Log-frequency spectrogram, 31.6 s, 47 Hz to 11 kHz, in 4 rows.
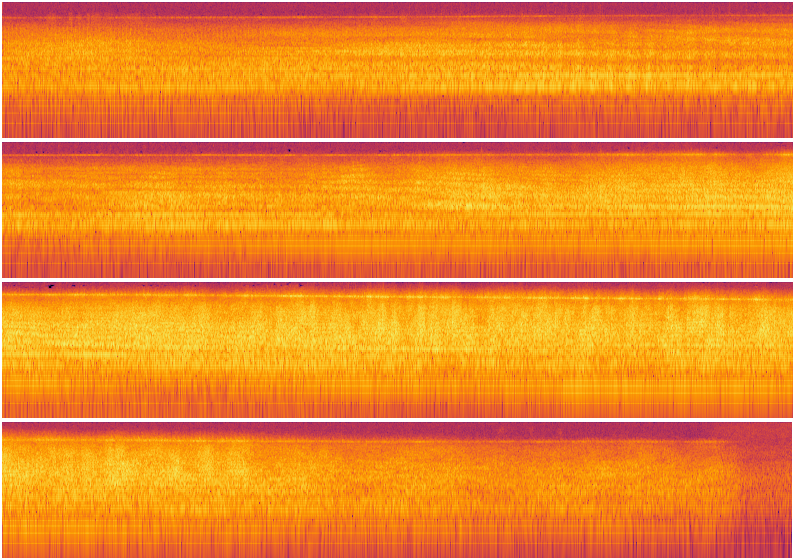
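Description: Kamov Ka-62 helicopter flying low: the high whine of its turboshaft engines and rotors over a rapid blade chop. It grows louder to a peak past the middle, with tones sliding down in pitch, then fades as it turns away.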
